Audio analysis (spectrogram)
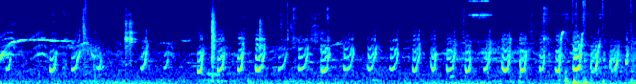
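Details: Domestic guinea pig calling for food as it is fed, as it does every day: quick repeated high squeaks, about three to four a second and fairly steady, with a few longer whistles early on and soft handling noises.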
